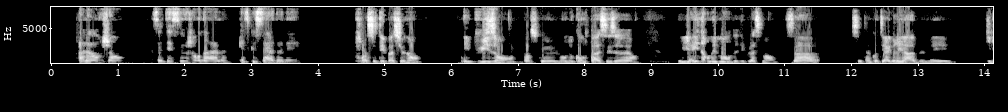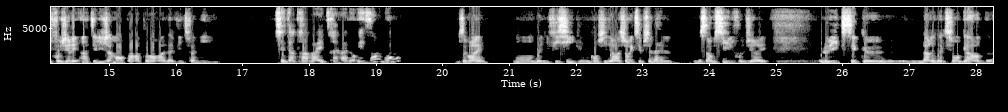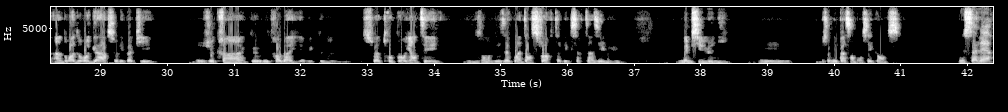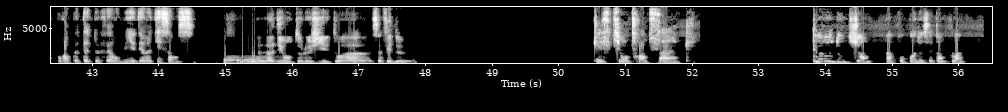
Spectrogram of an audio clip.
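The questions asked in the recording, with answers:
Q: Que redoute Jean à propos de cet emploi ?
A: Que le travail soit trop orienté politiquement (manque d'indépendance vis-à-vis de la rédaction et des élus)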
